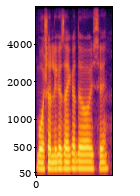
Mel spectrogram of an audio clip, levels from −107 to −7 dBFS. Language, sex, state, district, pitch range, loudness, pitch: Bengali, male, Tripura, West Tripura, 120-125 Hz, -16 LUFS, 120 Hz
